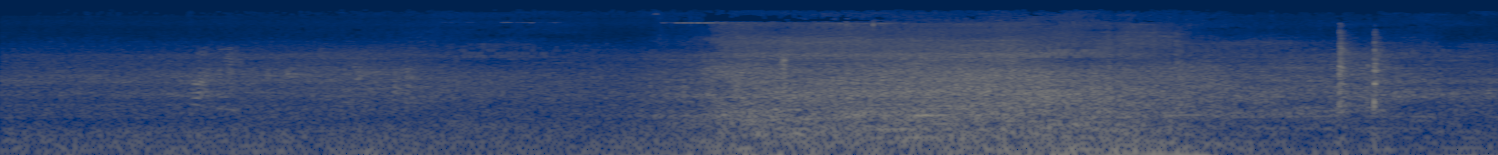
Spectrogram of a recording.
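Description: City street traffic with a steady low rumble; about halfway through, a passing vehicle's tyre and engine noise swells for several seconds and then fades. A few sharp clicks come near the end.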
